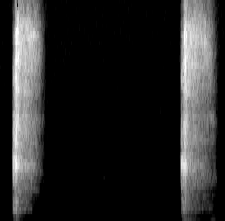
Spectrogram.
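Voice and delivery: X said as a breathy k s with no voice; teacher models the x sound; voiceless x. Shown as a demonstration. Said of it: "there's no voice to it".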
